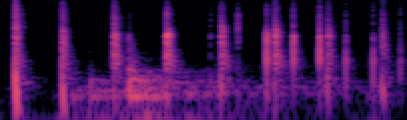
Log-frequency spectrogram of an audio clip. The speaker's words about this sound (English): But, uh, but give him a round of applause.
